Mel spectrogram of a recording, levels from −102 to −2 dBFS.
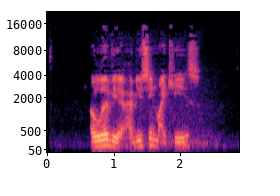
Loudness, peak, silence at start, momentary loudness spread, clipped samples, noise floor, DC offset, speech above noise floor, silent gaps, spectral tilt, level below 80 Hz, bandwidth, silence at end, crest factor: -25 LUFS; -6 dBFS; 0.65 s; 13 LU; under 0.1%; -76 dBFS; under 0.1%; 52 dB; none; -4 dB/octave; -68 dBFS; 15.5 kHz; 0.6 s; 20 dB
